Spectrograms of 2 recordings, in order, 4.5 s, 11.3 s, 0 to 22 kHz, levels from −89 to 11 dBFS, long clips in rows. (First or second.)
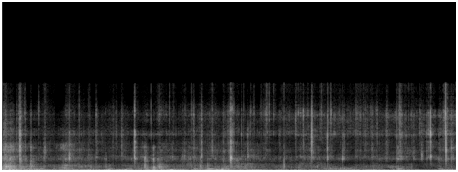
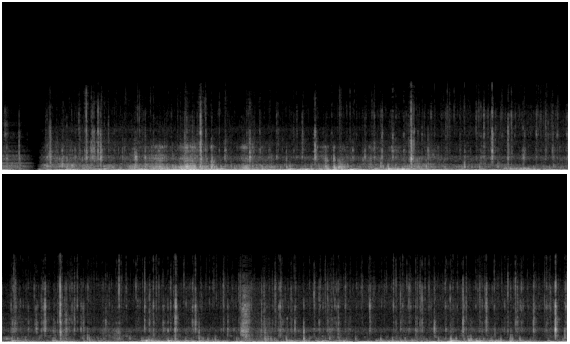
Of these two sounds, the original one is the second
